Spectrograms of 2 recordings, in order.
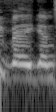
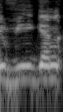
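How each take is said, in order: First: "vegan" with first syllable rhyming with "day"; "vegan" as VAY-gun. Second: "vegan" with first syllable rhyming with "see"; "vegan" as VEE-gun. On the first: Host shows viewers how some people say it, "vegan" as VAY-gun. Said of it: "Some people say vegan". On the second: Host shows viewers the other way, "vegan" as VEE-gun. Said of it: "some people say vegan". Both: Shown as a demonstration.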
